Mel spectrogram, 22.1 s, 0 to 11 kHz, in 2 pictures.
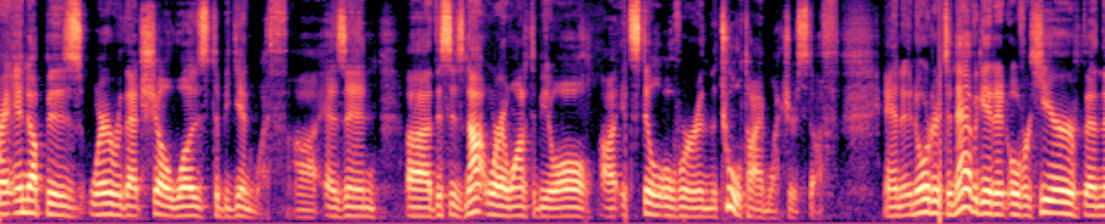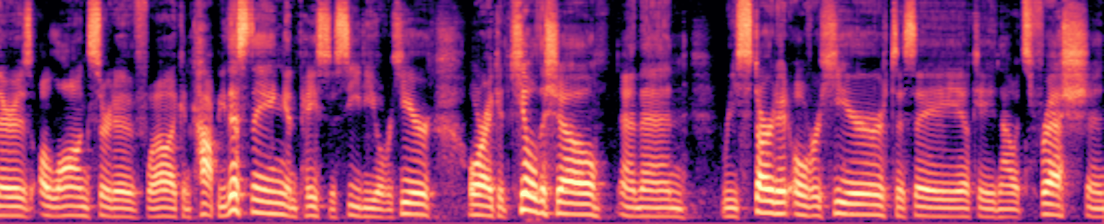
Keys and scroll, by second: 5.0-5.9 typing, 16.1 ctrl+x, 16.9 Return, 16.9 k, 17.7 y, 18.5 alt+o, 18.9 alt+x, 19.5 ctrl+g, 19.9 alt+o, 20.2 alt+x, 20.5-21.7 typing.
